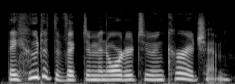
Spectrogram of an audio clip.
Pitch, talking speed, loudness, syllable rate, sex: 225 Hz, 255 wpm, -17 LUFS, 6.9 syllables/s, female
